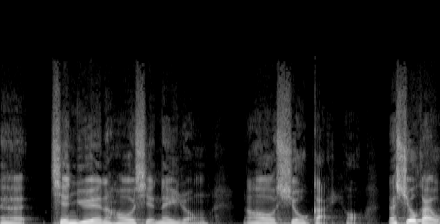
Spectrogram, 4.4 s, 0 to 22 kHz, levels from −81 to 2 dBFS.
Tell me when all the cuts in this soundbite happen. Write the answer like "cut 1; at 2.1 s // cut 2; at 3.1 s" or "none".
none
